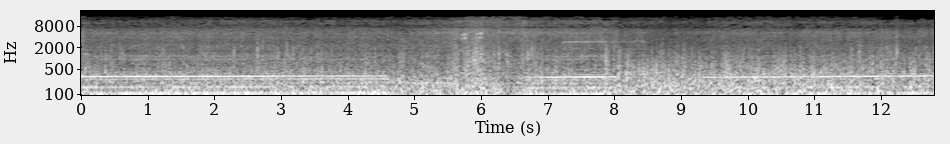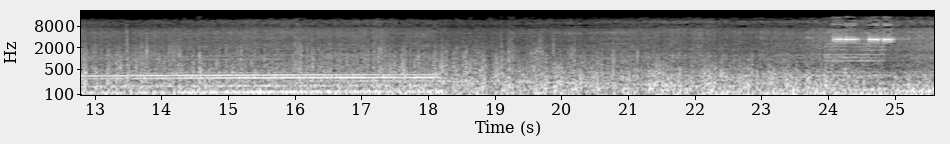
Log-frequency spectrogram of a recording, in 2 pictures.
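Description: Motorcycle engine running steadily at highway speed, with wind rushing over the microphone. The steady engine note fades out about two-thirds of the way through. Near the end a vehicle horn toots a few times in traffic.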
